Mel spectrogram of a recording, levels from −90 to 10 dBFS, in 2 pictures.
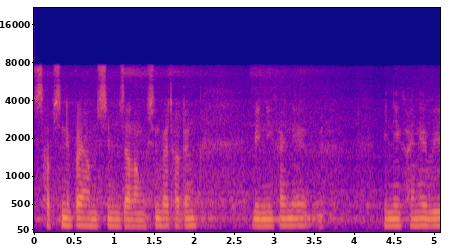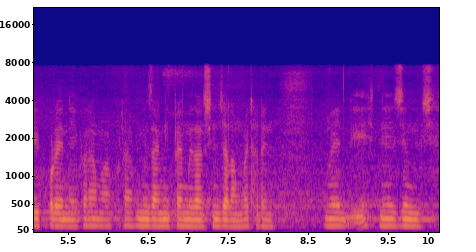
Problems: background sounds at intervals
